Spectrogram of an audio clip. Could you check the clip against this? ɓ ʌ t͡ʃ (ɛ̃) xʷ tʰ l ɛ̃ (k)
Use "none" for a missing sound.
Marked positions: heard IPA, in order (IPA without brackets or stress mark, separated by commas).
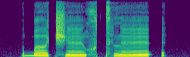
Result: ɛ̃ː, ʔ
